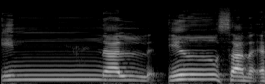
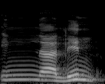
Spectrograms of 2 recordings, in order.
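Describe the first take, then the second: First: The glottal stop before insana is clearly pronounced. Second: The glottal stop is dropped, words run together. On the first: The speaker calls it right. "হামজাতে আর একটু স্পষ্ট করবা" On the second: The speaker calls it wrong. "হামজারে আমরা বাদ দিলাই"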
